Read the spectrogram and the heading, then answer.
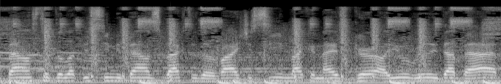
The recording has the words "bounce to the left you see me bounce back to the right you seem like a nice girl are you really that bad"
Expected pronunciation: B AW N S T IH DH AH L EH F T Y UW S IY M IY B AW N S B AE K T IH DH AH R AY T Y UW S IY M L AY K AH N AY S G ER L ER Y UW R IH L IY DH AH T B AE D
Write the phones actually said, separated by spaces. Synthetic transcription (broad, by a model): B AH N S T IH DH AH L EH T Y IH S IY M IY B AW N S B AE K T IH DH AH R AY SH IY S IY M L AY K AH N AY S G ER L ER Y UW R IH L IY DH AH T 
